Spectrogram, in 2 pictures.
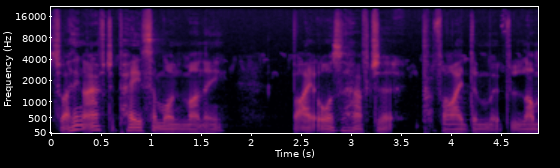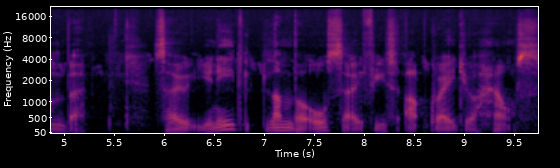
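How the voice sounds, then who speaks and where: Vocal fry runs through this man's very deep, low voice. His intonation is lively, and he keeps a moderate pace. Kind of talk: soft-spoken ASMR gaming commentary. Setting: home recording, voiceover over gameplay.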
